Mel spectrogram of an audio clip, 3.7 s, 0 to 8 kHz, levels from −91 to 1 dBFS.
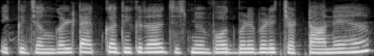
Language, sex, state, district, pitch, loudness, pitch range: Hindi, female, Bihar, Patna, 205 Hz, -13 LUFS, 200-215 Hz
